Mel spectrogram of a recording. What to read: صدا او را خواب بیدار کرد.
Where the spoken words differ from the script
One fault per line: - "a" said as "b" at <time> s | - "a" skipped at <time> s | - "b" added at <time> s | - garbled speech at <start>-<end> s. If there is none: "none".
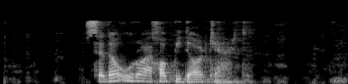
none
